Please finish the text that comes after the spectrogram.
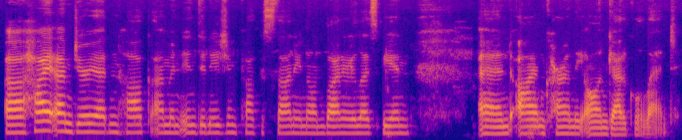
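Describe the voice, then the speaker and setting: A woman's voice: lowish voice, steady tone, a little fast, warm tone, dry recording. A woman co-hosting a podcast, chatting casually and steering the discussion. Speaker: podcast co-host.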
